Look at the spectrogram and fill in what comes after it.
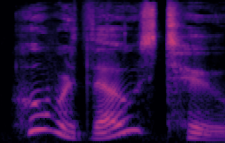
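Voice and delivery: ordinary talk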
